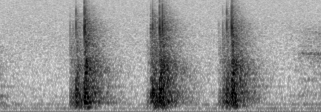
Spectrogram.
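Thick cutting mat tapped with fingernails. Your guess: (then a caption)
Soft. Fingernails tap three times on a thick, soft cutting mat, giving short, dull taps with little ring. The softer mat grips a rotary blade better, which makes it the preferred choice for cutting out clothing patterns.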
